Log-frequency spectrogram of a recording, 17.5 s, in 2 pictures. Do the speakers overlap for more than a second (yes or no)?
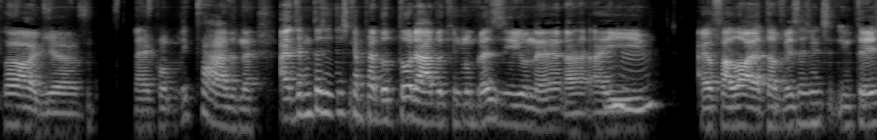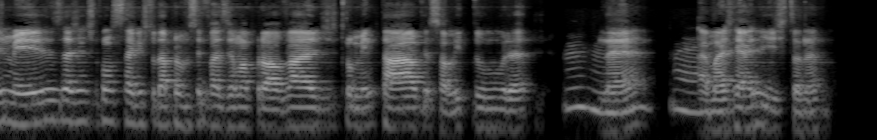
no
